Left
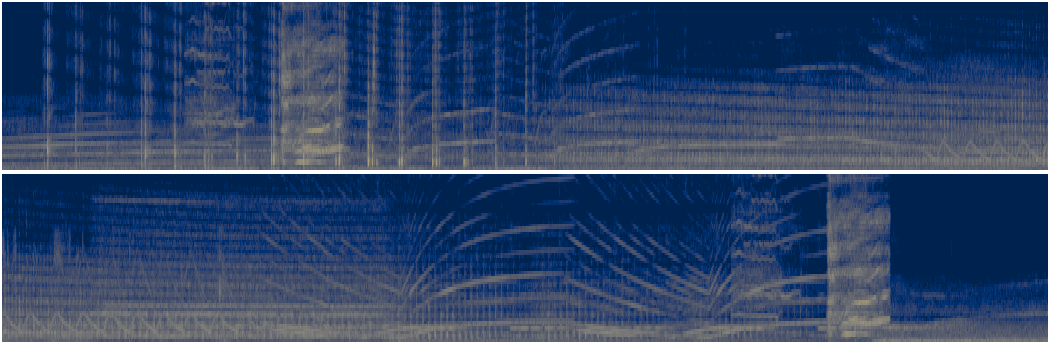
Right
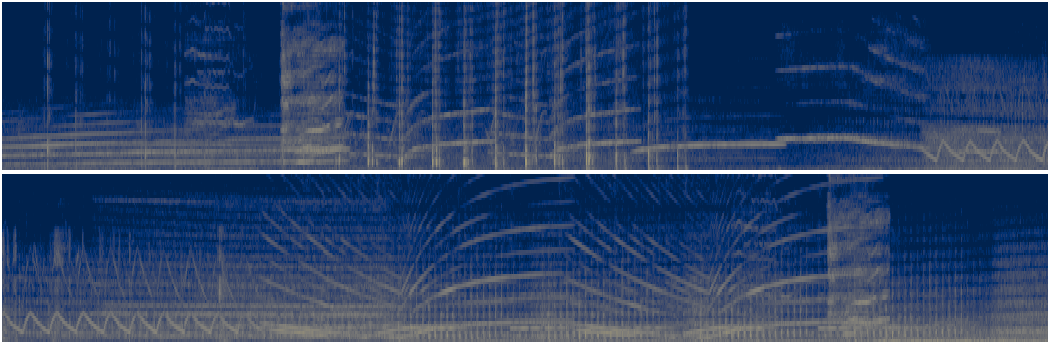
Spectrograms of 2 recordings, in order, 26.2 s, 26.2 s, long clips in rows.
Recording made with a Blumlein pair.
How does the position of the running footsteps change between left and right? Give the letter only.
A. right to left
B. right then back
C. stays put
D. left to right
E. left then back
D.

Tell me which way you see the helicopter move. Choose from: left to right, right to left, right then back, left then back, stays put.
left to right.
